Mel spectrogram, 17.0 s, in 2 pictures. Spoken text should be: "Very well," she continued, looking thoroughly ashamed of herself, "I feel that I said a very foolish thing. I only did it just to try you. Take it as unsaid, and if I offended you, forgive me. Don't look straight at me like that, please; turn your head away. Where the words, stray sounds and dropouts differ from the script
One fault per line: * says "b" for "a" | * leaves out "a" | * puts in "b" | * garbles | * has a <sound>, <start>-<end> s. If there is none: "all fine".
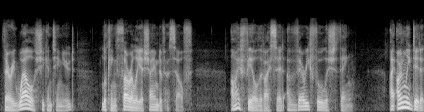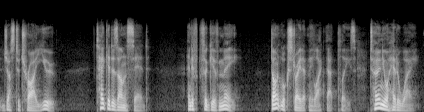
* leaves out "I offended you"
